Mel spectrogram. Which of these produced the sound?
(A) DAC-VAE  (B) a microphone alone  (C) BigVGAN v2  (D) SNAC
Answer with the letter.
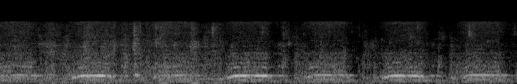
B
